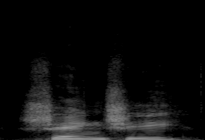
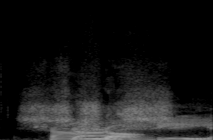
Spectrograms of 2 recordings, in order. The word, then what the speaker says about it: Shang-Chi: Shang-Chi? Shang-Chi. I don't know, Shang-Chi. man. It's been like 38 years that I've pronounced it that other way.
